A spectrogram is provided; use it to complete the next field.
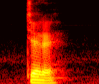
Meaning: couscous
- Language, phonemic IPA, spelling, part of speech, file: Wolof, /cɛrɛ/, cere, noun, Wo-cere.ogg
